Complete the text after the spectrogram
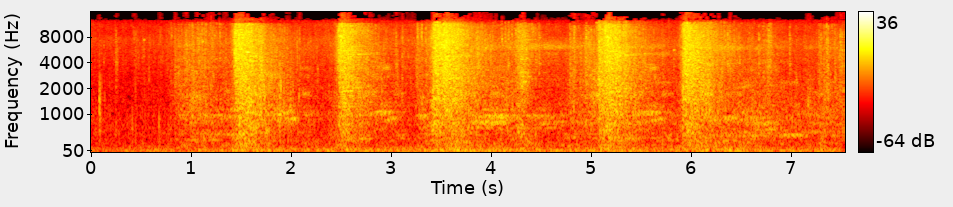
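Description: Metal weapons strike and clang in a fight.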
